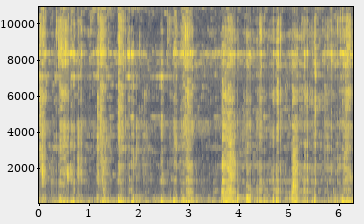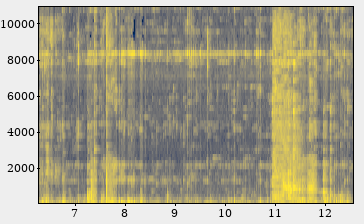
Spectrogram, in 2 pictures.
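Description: Spatula stirring and turning rice noodles and vegetables in a pan, with irregular scrapes and soft clinks against the pan and one sharper clink a bit past halfway.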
